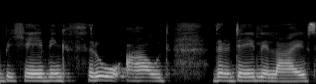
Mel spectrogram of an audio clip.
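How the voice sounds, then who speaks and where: A woman speaks with a Greek accent. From Greece. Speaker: epidemiologist and health researcher. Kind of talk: panel discussion. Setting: conference stage with audience.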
